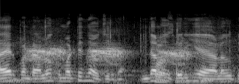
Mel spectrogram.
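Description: A man speaking, with a crow cawing twice over the talk.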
